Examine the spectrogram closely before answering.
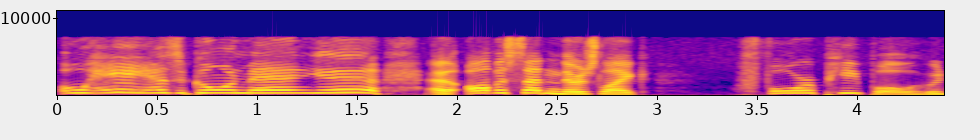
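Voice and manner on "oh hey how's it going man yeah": fake casual, friendly tone, pitched up. Retelling how line cutters greet friends ahead: imitating a feigned surprised greeting. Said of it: "they pretend they don't see you standing".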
